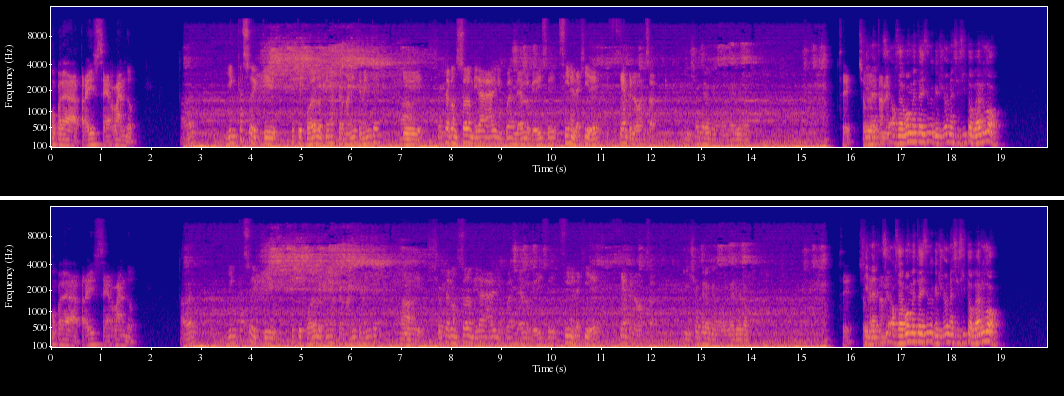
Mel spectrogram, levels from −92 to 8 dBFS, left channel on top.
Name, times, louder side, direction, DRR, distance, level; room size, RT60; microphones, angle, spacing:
voice 1, 0.0-1.7 3.4-6.7 7.0-7.5 7.9-12.1 15.8-16.8, left 5 dB, 65° left, 0.4 m, -30 dB
sound 1, 2.6-15.5, left 1 dB, 5° right, 1.6 m, -21 dB
voice 2, 2.6-2.9 6.9-7.3 7.7-7.8 12.6-14.0 16.2-18.9, right 2 dB, 80° right, 0.9 m, -28 dB
4.6 x 2.1 x 2.6 m
head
